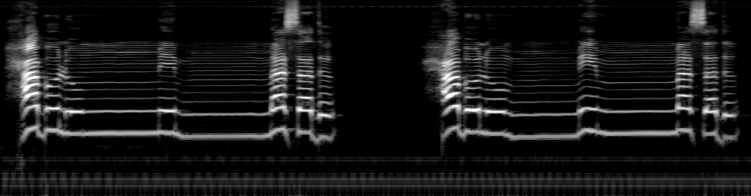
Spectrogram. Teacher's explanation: তানবিনের পরে মিম, এখানে গুণনা হবে মিম মাসাদ, মিন মাসাদ না হয় মিম মাসাদ, এখানেও গুণনা হবে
